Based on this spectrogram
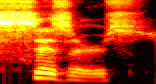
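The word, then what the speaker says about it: SC\SSR: your seventh one now uh I'm assuming it's scissors right that's how you pronounce it yeah but uh like what was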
